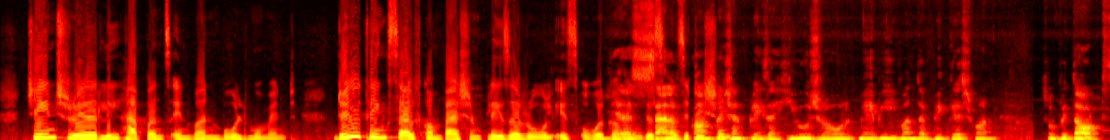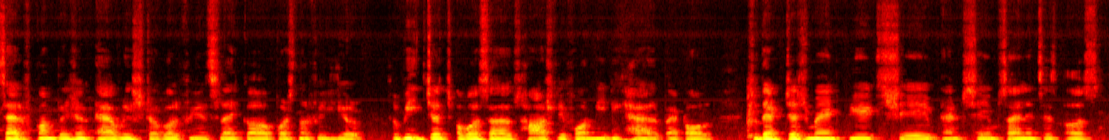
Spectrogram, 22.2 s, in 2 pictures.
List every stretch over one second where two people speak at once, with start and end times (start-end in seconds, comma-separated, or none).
6.1-7.3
